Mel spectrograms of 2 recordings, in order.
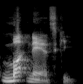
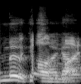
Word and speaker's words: Mutnansky: Well, Mutnansky. Okay, I said Moot. We call him Mutt, but if he's watching, he's going to get a kick out of that.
